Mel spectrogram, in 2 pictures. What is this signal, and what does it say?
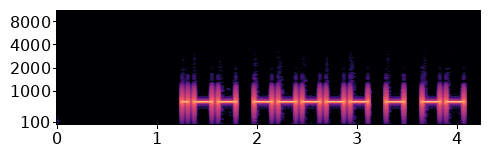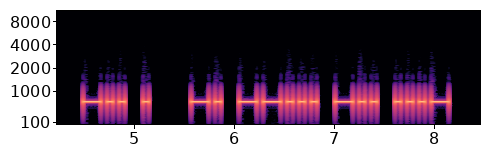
Morse code, heard as a keyed tone, about 20 wpm, 700 Hz. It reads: W0TM DE N7DV
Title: USA Callsign DE Callsign - 4 Characters - 20wpm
